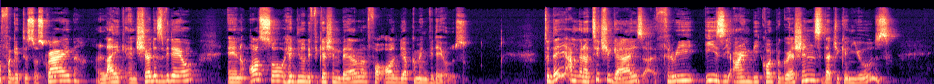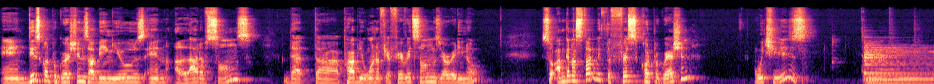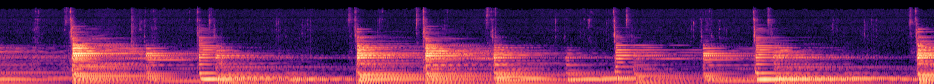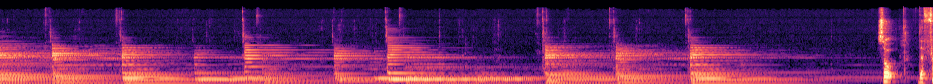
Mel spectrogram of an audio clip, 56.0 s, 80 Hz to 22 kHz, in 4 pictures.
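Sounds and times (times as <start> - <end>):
digital piano chords: 0.0 - 7.0, 8.2 - 21.2, 25.2 - 56.0.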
